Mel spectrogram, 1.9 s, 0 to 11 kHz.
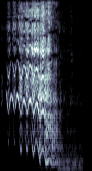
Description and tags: Horse Whinny 1
Horse whinny isolated from larger file of barn noises. Tascom.
barn, stable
